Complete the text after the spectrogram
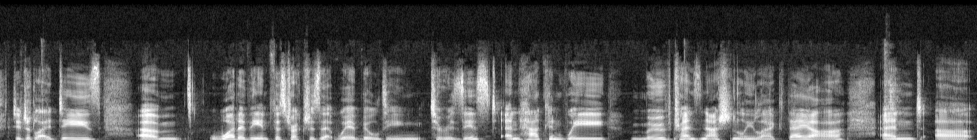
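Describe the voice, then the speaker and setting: Low-voiced Australian panelist, halting. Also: female voice, no echo. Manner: casual, halting with many ums. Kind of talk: panel talk.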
